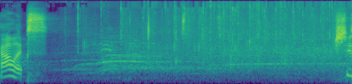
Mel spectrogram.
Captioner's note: applause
